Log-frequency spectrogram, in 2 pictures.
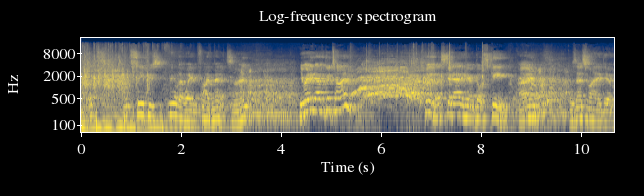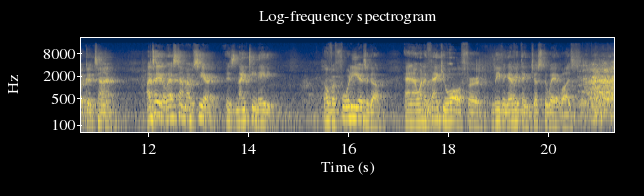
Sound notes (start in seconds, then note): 3.0 audience laughing; 5.3 audience cheering; 8.6 audience laughing; 20.6 audience laughing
